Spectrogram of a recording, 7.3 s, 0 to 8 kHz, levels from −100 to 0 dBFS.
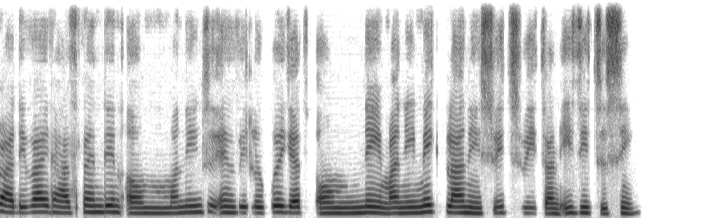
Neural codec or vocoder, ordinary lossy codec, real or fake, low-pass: codec, 16 kHz, 8 kbps, FunCodec, trained on Chinese and English, 25 frames a second; none; fake; none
